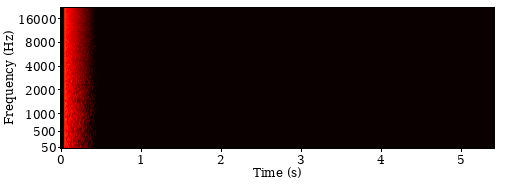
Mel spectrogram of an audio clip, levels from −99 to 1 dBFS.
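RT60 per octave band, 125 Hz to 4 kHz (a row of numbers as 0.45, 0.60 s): 0.60, 0.60, 0.55, 0.55, 0.55, 0.55 s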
